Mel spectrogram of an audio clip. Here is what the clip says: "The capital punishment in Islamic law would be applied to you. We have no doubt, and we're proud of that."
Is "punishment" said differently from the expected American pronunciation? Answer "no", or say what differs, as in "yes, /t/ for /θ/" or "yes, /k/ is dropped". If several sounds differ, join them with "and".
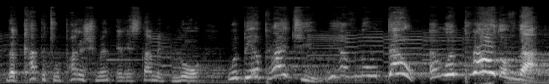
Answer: no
